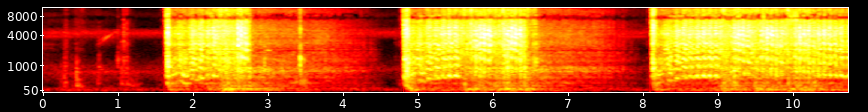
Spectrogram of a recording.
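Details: 1985 Chevy C20 that sat over 10 years, cranked again after resting, choke tried: three cranking bursts of about three seconds each with the starter spinning briskly, never firing; it smells of gas. It cranks but won't start; the fuel pump is known to work and an external fuel tank is planned next.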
